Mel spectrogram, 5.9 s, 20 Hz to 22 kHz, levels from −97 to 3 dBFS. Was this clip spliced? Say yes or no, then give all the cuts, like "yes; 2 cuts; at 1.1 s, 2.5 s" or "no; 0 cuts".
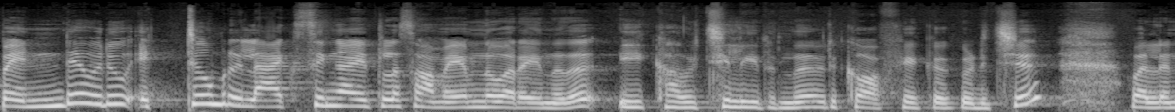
no; 0 cuts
